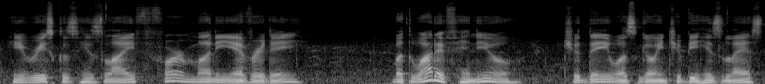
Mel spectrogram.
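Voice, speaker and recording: Slow, low-voiced calm villain played by a man. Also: a little hiss or hum. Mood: calm, calculating. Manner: deliberate, measured, with dramatic pauses. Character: calm, cynical male villain wielding godlike power. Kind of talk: ASMR roleplay acting.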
